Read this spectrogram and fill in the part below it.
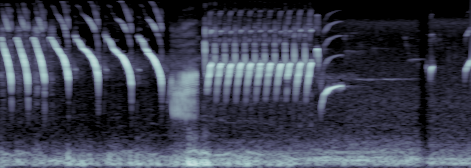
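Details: Canary song to get lazy canaries singing: loud descending whistled notes repeated several per second, a short noisy break, a tight buzzy trill, then a few sparse sliding whistles and quieter notes.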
